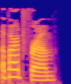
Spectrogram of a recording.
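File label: "apart from", British English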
